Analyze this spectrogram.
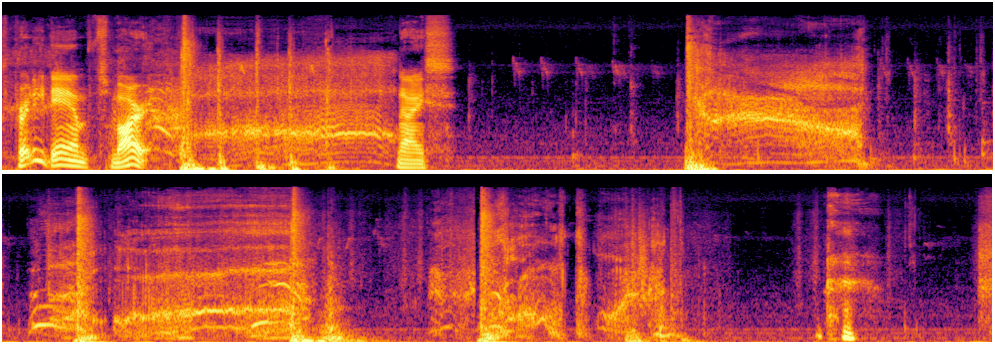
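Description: Fists thud against a zombie in heavy blows.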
